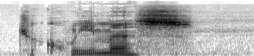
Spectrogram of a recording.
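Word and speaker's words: Jacquemus: these so I don't even know how to pronounce this guy's name jaquimus that's pretty good that's a pretty good try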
